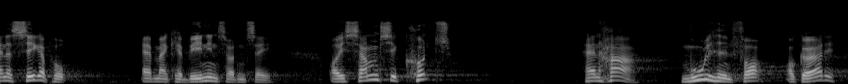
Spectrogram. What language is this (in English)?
Danish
